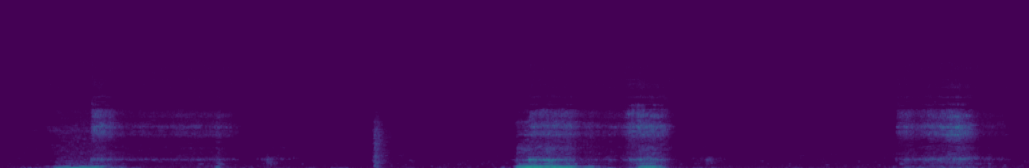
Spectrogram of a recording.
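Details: A Chinese woman snores open-mouthed during sleep, with loud, rough, rattling snores on each breath, about three per ten seconds, quiet gaps between, and some sound on breaths out.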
